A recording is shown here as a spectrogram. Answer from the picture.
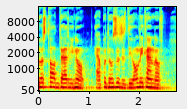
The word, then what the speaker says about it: apoptosis: So the spelling is A-P-O-P-T-O-T-O-S-I-S-I-S, but the second P is absent. So we don't pronounce it apoptosis, but apoptosis.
